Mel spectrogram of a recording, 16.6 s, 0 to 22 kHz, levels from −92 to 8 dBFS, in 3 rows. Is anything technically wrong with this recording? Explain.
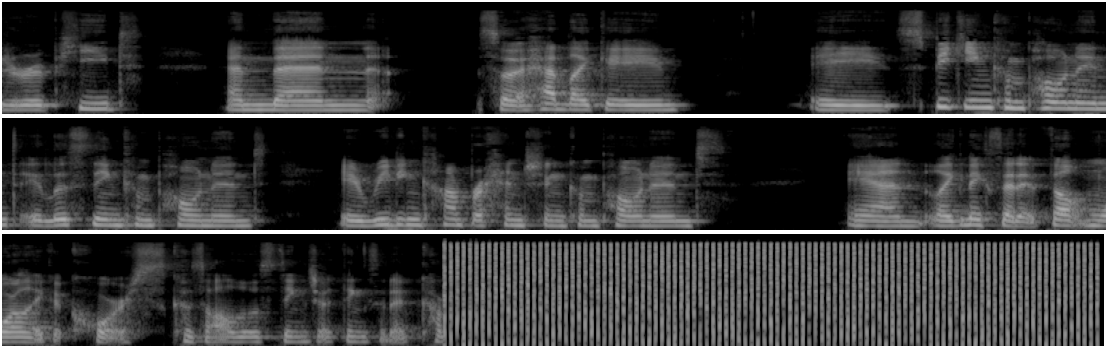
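Yes. From 13.25 s to the end at 16.55 s, a compressed stream is played as audio. Undecoded data, likely AC-3, is treated as samples, so 4 ms noise bursts separated by silence repeat at 31.25 Hz. The speech is replaced by very loud, chattering static.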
